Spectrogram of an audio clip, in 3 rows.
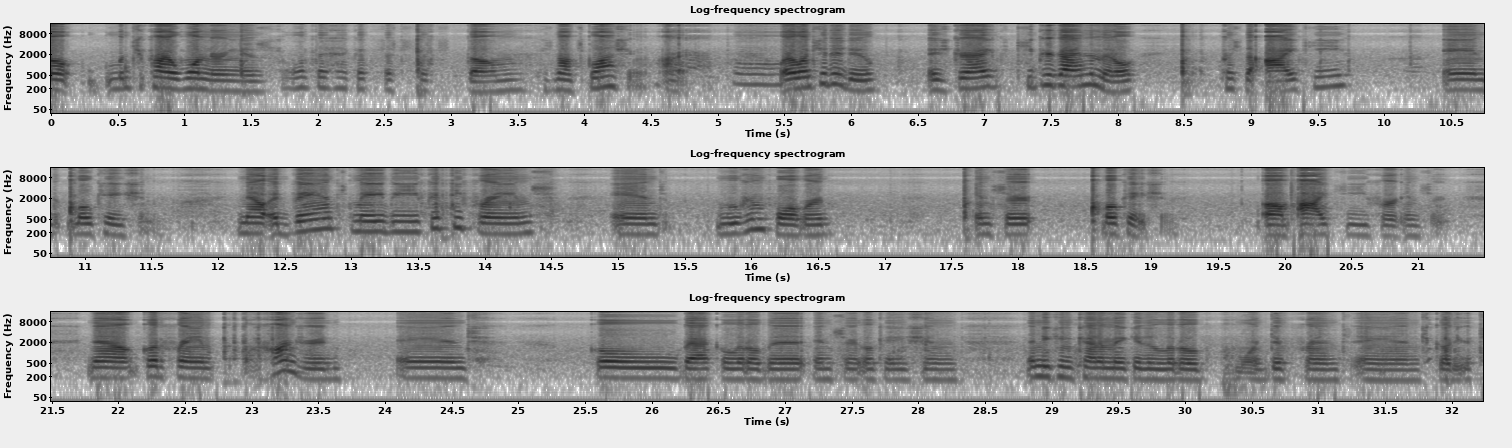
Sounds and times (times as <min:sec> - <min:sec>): Speech: 0:00.0 - 0:08.2, 0:08.8 - 0:09.8, 0:12.2 - 0:16.6, 0:17.6 - 0:19.2, 0:19.8 - 0:24.8, 0:25.6 - 0:32.2.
